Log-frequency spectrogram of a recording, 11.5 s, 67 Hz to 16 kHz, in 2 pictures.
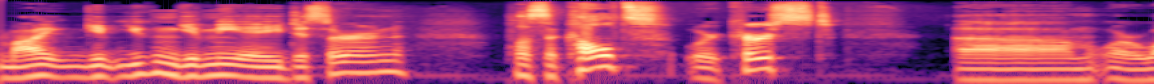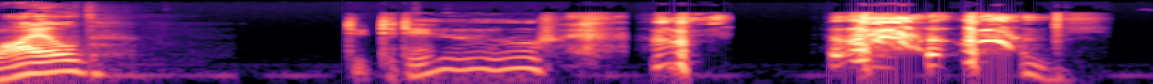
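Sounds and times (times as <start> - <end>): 
speech: 0.0 - 6.4, 7.5 - 11.1
person coughing from inhaling smoke: 8.6 - 9.4, 10.0 - 11.3.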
